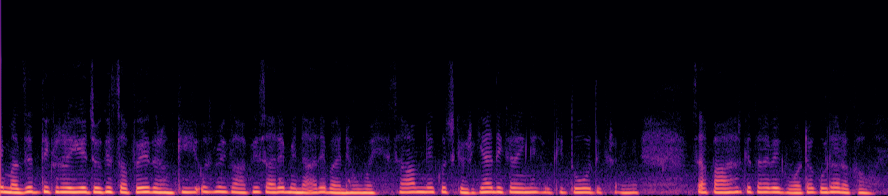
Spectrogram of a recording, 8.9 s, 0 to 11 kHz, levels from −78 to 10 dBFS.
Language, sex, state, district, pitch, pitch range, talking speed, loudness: Hindi, female, Uttar Pradesh, Etah, 235 Hz, 220-245 Hz, 230 wpm, -13 LUFS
